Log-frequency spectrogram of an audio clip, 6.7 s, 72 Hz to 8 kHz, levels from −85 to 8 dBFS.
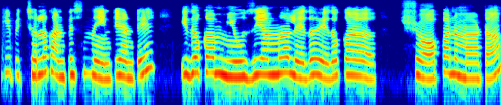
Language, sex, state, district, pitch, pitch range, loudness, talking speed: Telugu, female, Andhra Pradesh, Chittoor, 275 Hz, 255-295 Hz, -12 LUFS, 100 wpm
